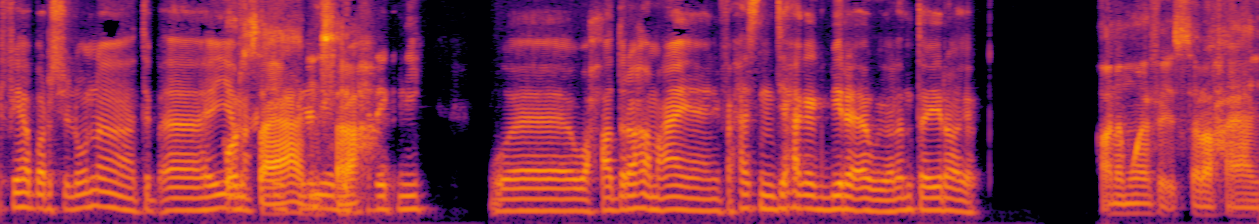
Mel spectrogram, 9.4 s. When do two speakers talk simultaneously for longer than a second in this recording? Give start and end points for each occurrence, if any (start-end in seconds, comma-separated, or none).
1.7-2.9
